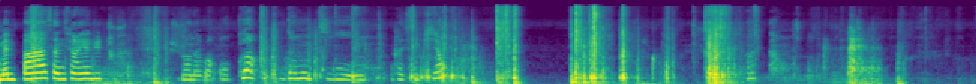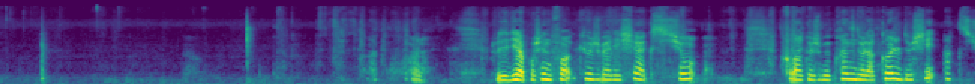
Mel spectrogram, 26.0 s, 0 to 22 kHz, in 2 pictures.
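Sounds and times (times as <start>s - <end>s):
objects being rummaged through: 3.4s - 7.0s, 7.6s - 10.1s.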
